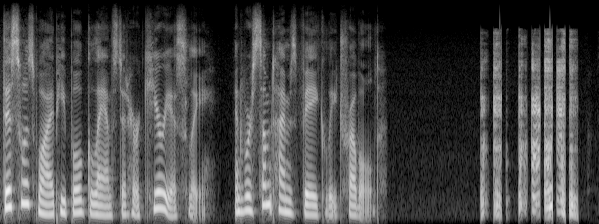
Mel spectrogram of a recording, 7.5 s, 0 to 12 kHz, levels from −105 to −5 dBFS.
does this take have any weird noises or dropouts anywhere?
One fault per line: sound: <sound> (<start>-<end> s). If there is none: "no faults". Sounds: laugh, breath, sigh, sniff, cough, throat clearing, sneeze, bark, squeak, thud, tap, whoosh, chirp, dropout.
sound: throat clearing (6.0-7.3 s)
